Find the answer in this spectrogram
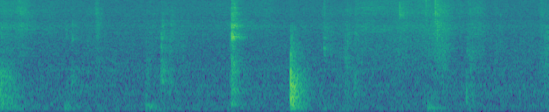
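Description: A few faint short taps and clicks, the sharpest about two seconds in.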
